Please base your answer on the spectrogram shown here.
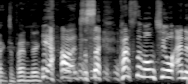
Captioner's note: laughing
